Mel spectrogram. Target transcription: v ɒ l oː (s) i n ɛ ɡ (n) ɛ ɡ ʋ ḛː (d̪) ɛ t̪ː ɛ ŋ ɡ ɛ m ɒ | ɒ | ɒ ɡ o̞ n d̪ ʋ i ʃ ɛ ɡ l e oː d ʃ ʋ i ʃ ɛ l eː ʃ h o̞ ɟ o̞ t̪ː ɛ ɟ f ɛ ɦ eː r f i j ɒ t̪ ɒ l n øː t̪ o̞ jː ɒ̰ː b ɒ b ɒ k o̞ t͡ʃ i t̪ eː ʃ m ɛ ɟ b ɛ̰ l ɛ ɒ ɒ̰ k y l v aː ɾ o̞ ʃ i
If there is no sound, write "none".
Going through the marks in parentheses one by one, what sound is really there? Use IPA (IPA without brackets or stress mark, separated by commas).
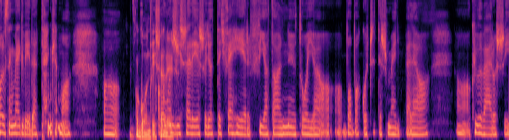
s, m, d̪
